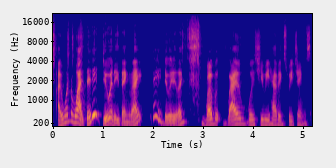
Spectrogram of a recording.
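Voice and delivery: high, playful fake innocence; mock puzzlement. Fan teasing about sweet dreams, mock puzzlement. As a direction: wonder aloud, pretending not to get it.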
